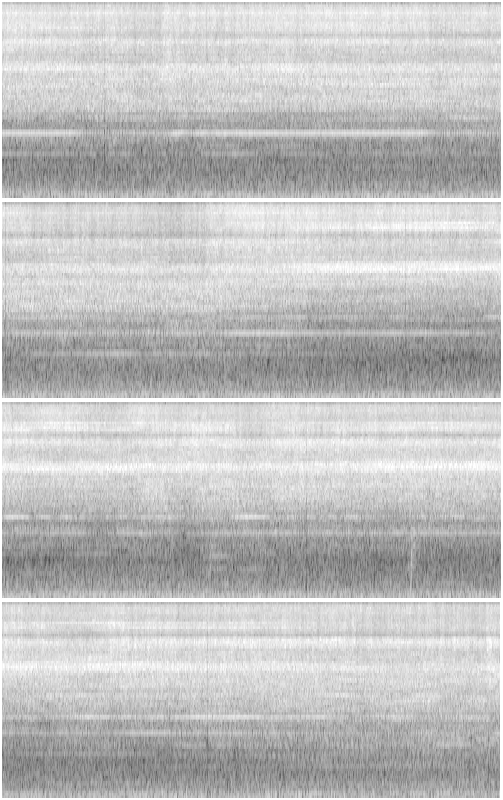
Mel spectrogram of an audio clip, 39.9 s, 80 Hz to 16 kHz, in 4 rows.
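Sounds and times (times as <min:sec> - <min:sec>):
diamond drill cutting rock: 0:00.0 - 0:39.9.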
